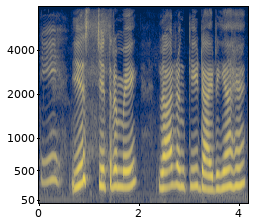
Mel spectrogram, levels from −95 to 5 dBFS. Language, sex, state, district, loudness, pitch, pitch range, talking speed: Hindi, male, Delhi, New Delhi, -12 LUFS, 265 Hz, 250-310 Hz, 145 wpm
